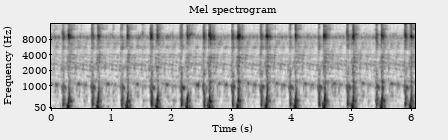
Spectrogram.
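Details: Newly built HM-01 hit-and-miss engine kit on its first real run, not yet broken in: sharp regular clacks about twice a second with metallic chatter on each beat, timing gears running far too noisy; cause unconfirmed.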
